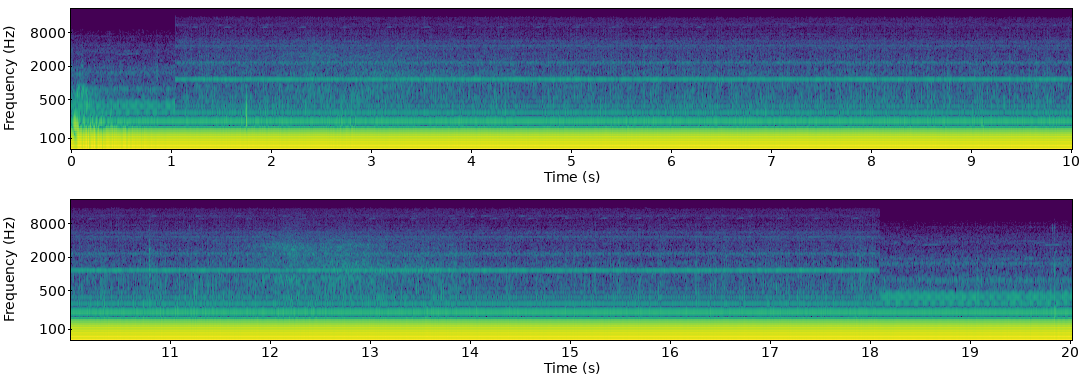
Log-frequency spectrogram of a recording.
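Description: Steady low hum and hiss with a constant high-pitched whine held for most of the stretch, unchanging throughout.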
